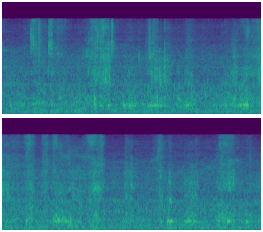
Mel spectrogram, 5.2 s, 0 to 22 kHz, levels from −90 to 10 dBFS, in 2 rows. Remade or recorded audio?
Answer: remade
